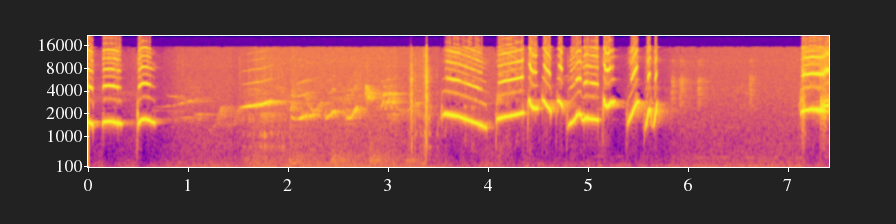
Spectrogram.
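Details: Varied song of a white-rumped shama meant to get shamas singing: clear level whistles, soft scratchy warbling, then loud alternating rising and falling whistled phrases, a short gap and a final bright whistle.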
